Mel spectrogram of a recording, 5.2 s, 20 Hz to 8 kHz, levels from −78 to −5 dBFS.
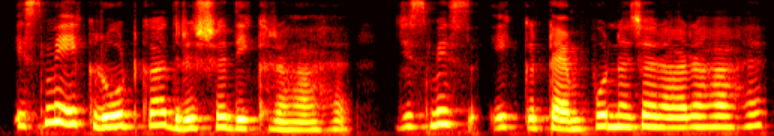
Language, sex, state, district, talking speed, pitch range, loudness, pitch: Hindi, female, Gujarat, Valsad, 175 wpm, 205-255 Hz, -16 LUFS, 235 Hz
